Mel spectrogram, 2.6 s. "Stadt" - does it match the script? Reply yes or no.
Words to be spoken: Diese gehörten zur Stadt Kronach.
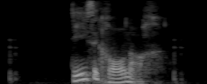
no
